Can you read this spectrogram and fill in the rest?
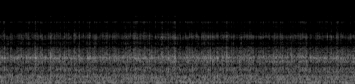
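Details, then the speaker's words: Accucraft Ruby 5 live-steam locomotive, butane burner just lit while cold: even, steady hissing roar with a faint thin tone and no sputtering or popping; burner burning normally. "There she roars. You want to shake it a little bit. Get it warmed up here."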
